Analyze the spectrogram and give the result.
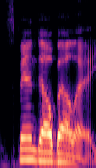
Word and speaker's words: Spandau Ballet: I think it's called, is it Spandau Ballet? – Spandau Ballet, yes.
